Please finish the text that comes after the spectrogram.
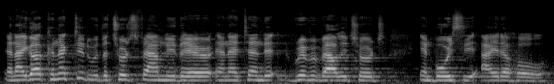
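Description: A man shares his story from a church pulpit. His voice sits high for a man, and it rings out with a long reverb through the big sanctuary. He speaks earnestly, with touches of humor and frequent restarts. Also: fairly even intonation, normal speed, pushed and bright. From Nepal. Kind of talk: personal testimony from a pulpit. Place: large church sanctuary stage. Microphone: podium microphone.

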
